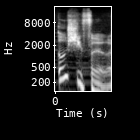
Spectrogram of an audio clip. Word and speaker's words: Urshifu: Get Urshifu. So that's gonna be a lot of fun. Urshifu.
